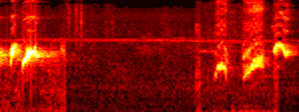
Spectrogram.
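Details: Female red-whiskered bulbul, used to stimulate males to sing, gives one bright slurred phrase, then after a second's silence a few lower downslurred notes ending on a rising note.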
